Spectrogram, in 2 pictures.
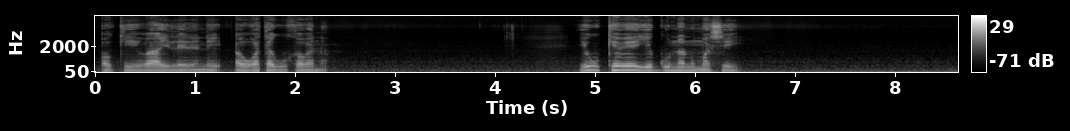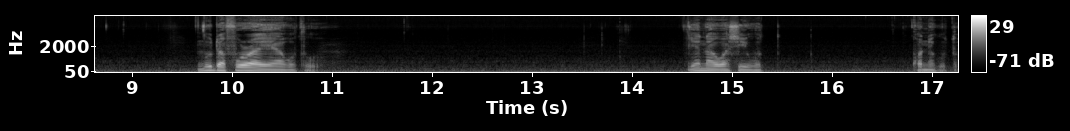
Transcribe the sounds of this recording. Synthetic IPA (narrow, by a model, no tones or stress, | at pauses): okeβaileɾeneawɣataɡukaβana̰ | jeɡukeβejeɡunanumase̞j | nudafoɾaeaɡotʰo̰ | jenawasiɣot̚ | koneɡuto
